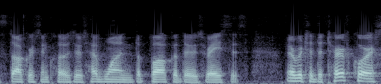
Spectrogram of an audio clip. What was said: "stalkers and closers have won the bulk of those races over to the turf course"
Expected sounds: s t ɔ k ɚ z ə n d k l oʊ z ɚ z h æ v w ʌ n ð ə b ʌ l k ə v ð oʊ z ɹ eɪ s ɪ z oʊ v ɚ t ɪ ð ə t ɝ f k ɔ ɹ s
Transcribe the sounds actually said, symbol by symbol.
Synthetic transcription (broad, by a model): s t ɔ k ɚ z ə n k l oʊ z ɚ z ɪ v w ʌ n ð ə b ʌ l k ə v ð oʊ z ɹ eɪ s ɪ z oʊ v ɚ t ɪ ð ə t ɝ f k ɔ ɹ s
